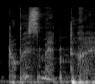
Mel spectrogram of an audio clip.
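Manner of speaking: whispered, confiding aside; hushed. Real, not acted. Preacher telling church they are right in it, whispered. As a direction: whisper it like a secret. Tells listener what goes unnoticed.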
